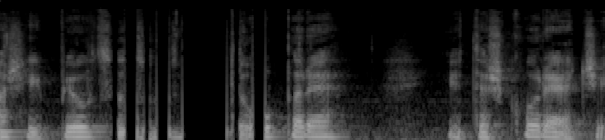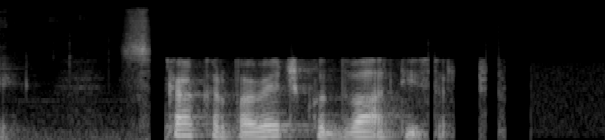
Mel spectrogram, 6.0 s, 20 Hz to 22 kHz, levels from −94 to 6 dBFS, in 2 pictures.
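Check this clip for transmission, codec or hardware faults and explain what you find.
Three faults stand out: two bursts of digital broadcast dropout and a change in the sound that is most likely an input switched to a poorer device.

The digital broadcast dropout first appears between 0.56 and 1.33 s. The audio mutes in several short holes, totalling about 0.51 s across roughly 0.77 s, with the longest gap 0.22 s. It happens again from 5.17 to 5.68 s, where about 0.35 s goes missing across 0.51 s and the longest hole is 0.13 s. When frames are corrupted or the signal is lost, the receiver mutes until valid frames arrive, so that stretch of the programme is gone. The hole lengths fit frames of about 32 ms. This differs from a network glitch with concealment: nothing is smeared or repeated, there is only clean silence, and the speech resumes further along.

At 3.77 s there is a silence of 80 ms, and from then to the end the sound is narrower and duller, with nothing above 3.8 kHz. 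The level changes by a few dB, and a faint new noise floor appears well below the speech. The likely cause is that the system switched to a lower-grade microphone or a headset's call profile, which has a smaller bandwidth and its own tone and noise. A gradual filter or a codec bitrate drop would not produce this. Here the change is an abrupt, lasting step that begins with a brief gap, and the second dropout falls inside this stretch.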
